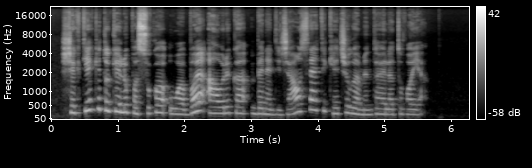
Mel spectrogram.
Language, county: Lithuanian, Klaipėda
